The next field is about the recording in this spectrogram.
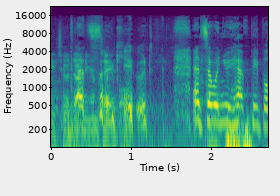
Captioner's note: laughs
